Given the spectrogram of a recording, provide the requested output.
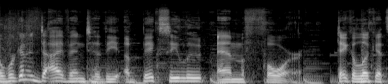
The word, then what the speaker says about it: Abxylute: Both of these controllers were sent over by Abxylute, pronounced Abxylute, for review.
